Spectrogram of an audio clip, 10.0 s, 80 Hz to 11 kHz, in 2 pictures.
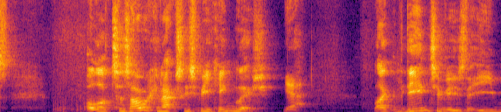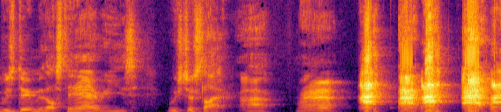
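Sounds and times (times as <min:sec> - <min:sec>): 
speech: 0:00.5 - 0:08.8
man imitating a dog's bark: 0:08.2 - 0:10.0.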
